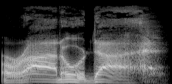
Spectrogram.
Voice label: Hero voice; Dallas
